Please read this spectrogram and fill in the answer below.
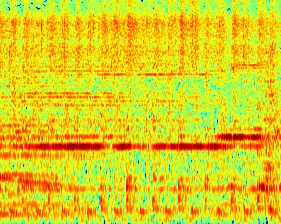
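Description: Live band playing an instrumental passage: electric guitar over upright bass and a drum kit, with held notes on top of a fast, steady beat.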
